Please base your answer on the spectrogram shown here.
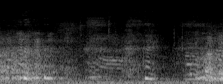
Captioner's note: laughter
